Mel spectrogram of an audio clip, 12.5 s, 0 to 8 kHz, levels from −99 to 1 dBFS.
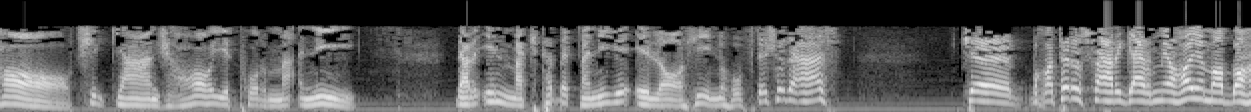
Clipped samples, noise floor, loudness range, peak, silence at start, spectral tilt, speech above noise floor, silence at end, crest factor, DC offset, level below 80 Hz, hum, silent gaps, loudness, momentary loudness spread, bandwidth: under 0.1%; -48 dBFS; 5 LU; 0 dBFS; 0 s; -7.5 dB/octave; 33 dB; 0 s; 16 dB; under 0.1%; -40 dBFS; none; none; -16 LUFS; 11 LU; 8 kHz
